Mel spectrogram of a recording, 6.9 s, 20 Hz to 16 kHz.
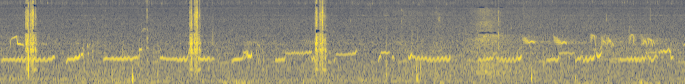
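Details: Far Eastern curlews courting in early May 2016 on the Bira river, Jewish Autonomous Region, Russia, with a male pursuing a female: a run of short, clear whistled notes, some slurred up or down, about two a second, with a few sharp mechanical clicks.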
